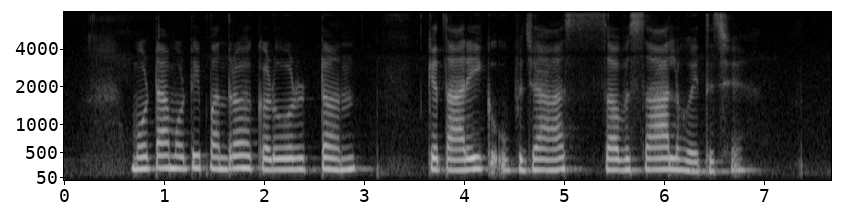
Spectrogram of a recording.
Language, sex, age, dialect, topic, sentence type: Maithili, female, 36-40, Bajjika, agriculture, statement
